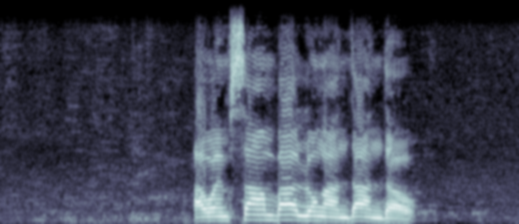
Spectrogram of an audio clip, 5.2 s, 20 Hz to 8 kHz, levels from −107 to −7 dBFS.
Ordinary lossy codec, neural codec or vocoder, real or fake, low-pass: Opus, 64 kbps; none; real; 7.2 kHz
